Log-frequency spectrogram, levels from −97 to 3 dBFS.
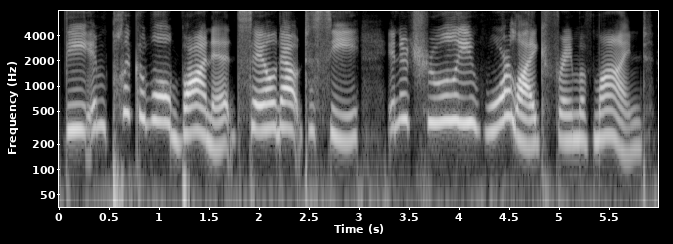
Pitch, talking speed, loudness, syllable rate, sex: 290 Hz, 140 wpm, -18 LUFS, 4.1 syllables/s, female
